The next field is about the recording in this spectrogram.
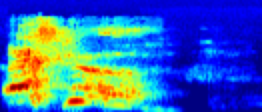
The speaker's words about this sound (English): Hold on, I have to sneeze.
